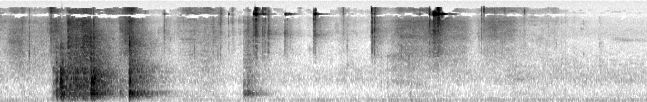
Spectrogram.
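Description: Small steel bolts and spacers of a motorcycle docking hardware kit being handled: a jangling rattle lasting about a second, then a few light metallic clicks, the last with a brief high ring.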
